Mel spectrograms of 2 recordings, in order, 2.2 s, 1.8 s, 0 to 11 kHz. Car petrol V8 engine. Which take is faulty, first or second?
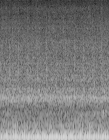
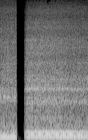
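first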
